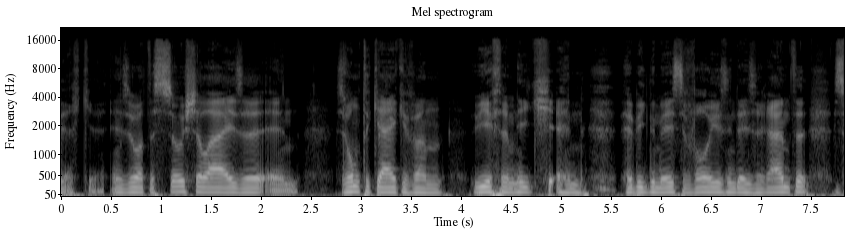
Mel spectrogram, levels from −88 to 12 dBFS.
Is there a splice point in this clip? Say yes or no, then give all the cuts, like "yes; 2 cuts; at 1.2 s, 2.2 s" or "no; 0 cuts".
yes; 2 cuts; at 2.8 s, 4.5 s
